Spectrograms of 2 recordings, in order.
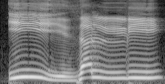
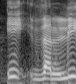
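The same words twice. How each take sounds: First: The first vowel is long, with no glottal stop. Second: A glottal stop follows the short first vowel. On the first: The speaker calls it right. "kita badalkan dia jadi izalli" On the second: The speaker calls it wrong. "Daripada izalli"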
